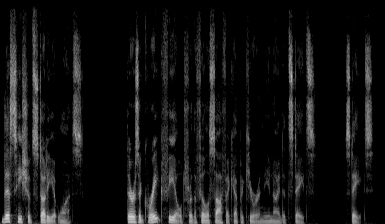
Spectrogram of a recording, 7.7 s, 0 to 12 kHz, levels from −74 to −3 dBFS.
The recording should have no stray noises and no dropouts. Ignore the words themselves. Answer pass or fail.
pass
